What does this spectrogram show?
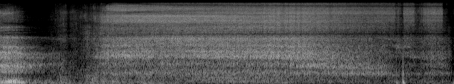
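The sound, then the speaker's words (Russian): A steady, loud rush of a helium and air gas mixture hissing from a valve, released to be breathed in an experiment, starting after a brief pause and continuing for several seconds before tapering slightly, with a faint click near the end. “Этой смесью можно спокойно дышать. Вот я сейчас попробую.”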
